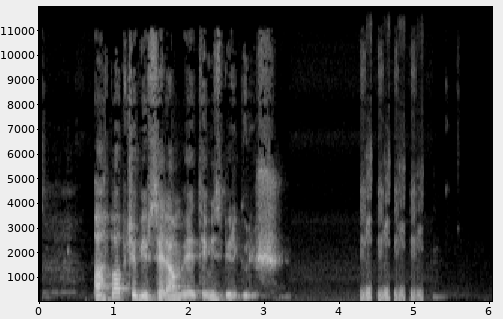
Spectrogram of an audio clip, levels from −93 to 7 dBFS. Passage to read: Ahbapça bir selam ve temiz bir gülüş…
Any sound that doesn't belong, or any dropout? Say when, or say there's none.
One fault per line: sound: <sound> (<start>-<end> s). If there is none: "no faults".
sound: laugh (4.3-5.1 s)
